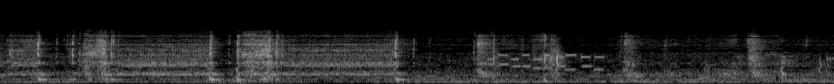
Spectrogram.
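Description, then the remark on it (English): A telephone being dialed: bursts of mechanical clicking and whirring repeat several times in an uneven rhythm, fairly loud and alone with no voices. “Who are you calling?”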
